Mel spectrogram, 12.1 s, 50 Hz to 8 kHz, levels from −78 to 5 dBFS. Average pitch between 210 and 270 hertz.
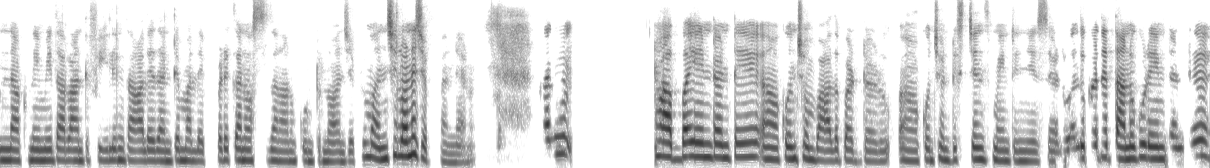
No: high, 190 Hz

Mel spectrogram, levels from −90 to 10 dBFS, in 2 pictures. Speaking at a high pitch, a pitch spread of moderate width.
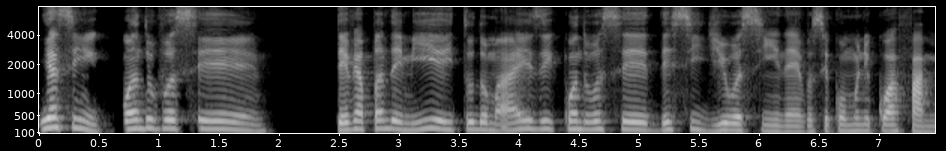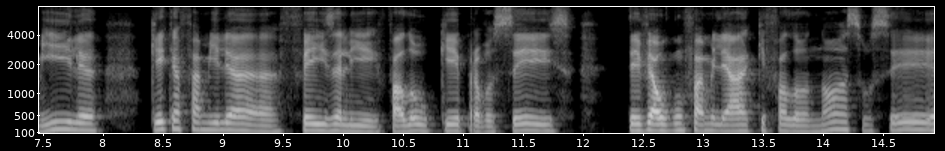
No: medium, 155 Hz; average, 3.7 semitones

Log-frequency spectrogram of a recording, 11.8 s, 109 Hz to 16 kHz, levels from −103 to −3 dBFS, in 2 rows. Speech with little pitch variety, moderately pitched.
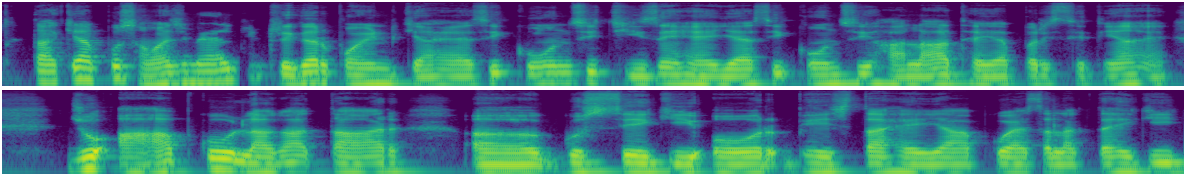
No: narrow, 2.0 semitones; low, 105 Hz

